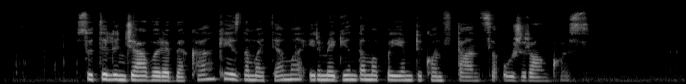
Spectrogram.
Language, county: Lithuanian, Vilnius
